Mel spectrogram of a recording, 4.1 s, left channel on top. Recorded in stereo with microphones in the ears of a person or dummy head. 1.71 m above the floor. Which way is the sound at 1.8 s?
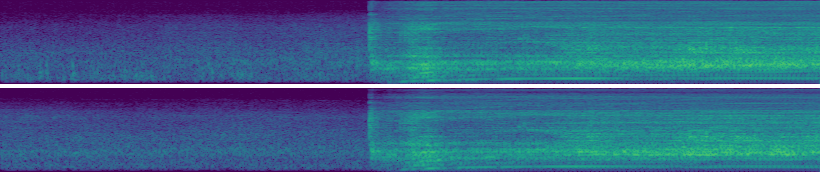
Centre (ahead or behind).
